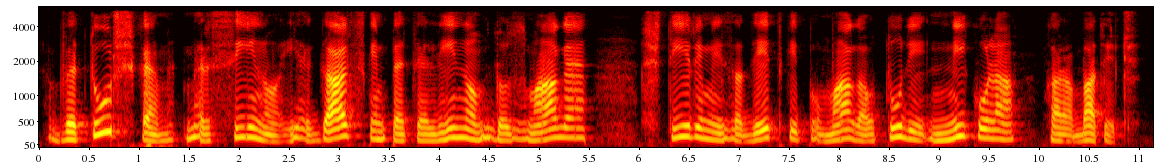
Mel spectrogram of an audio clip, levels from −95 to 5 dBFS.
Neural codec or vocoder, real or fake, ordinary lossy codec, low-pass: vocoder, 22.05 kHz, 80 mel bands, WaveNeXt; fake; none; 5.4 kHz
